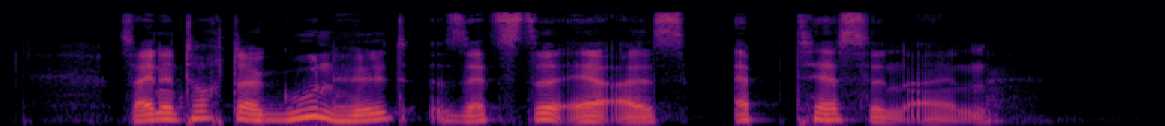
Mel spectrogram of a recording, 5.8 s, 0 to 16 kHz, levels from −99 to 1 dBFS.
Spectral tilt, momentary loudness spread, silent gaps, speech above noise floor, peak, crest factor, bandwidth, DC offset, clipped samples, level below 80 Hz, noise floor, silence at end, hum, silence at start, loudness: -5 dB/octave; 11 LU; none; over 43 dB; -28 dBFS; 20 dB; 11.5 kHz; under 0.1%; under 0.1%; -76 dBFS; under -90 dBFS; 0.85 s; none; 0.6 s; -47 LUFS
